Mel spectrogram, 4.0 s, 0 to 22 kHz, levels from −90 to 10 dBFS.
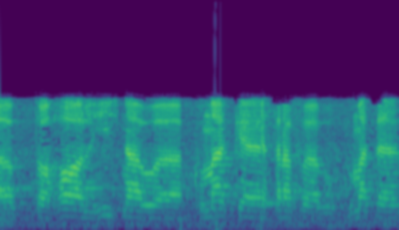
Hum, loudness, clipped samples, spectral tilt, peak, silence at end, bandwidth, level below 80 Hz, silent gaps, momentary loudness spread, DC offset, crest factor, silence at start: none; -16 LUFS; under 0.1%; 4.5 dB/octave; 0 dBFS; 0 s; 4.3 kHz; -64 dBFS; none; 5 LU; under 0.1%; 18 dB; 0 s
